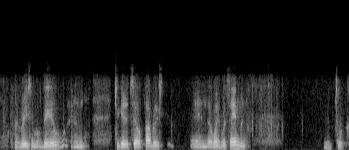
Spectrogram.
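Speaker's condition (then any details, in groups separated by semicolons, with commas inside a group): Parkinson's disease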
